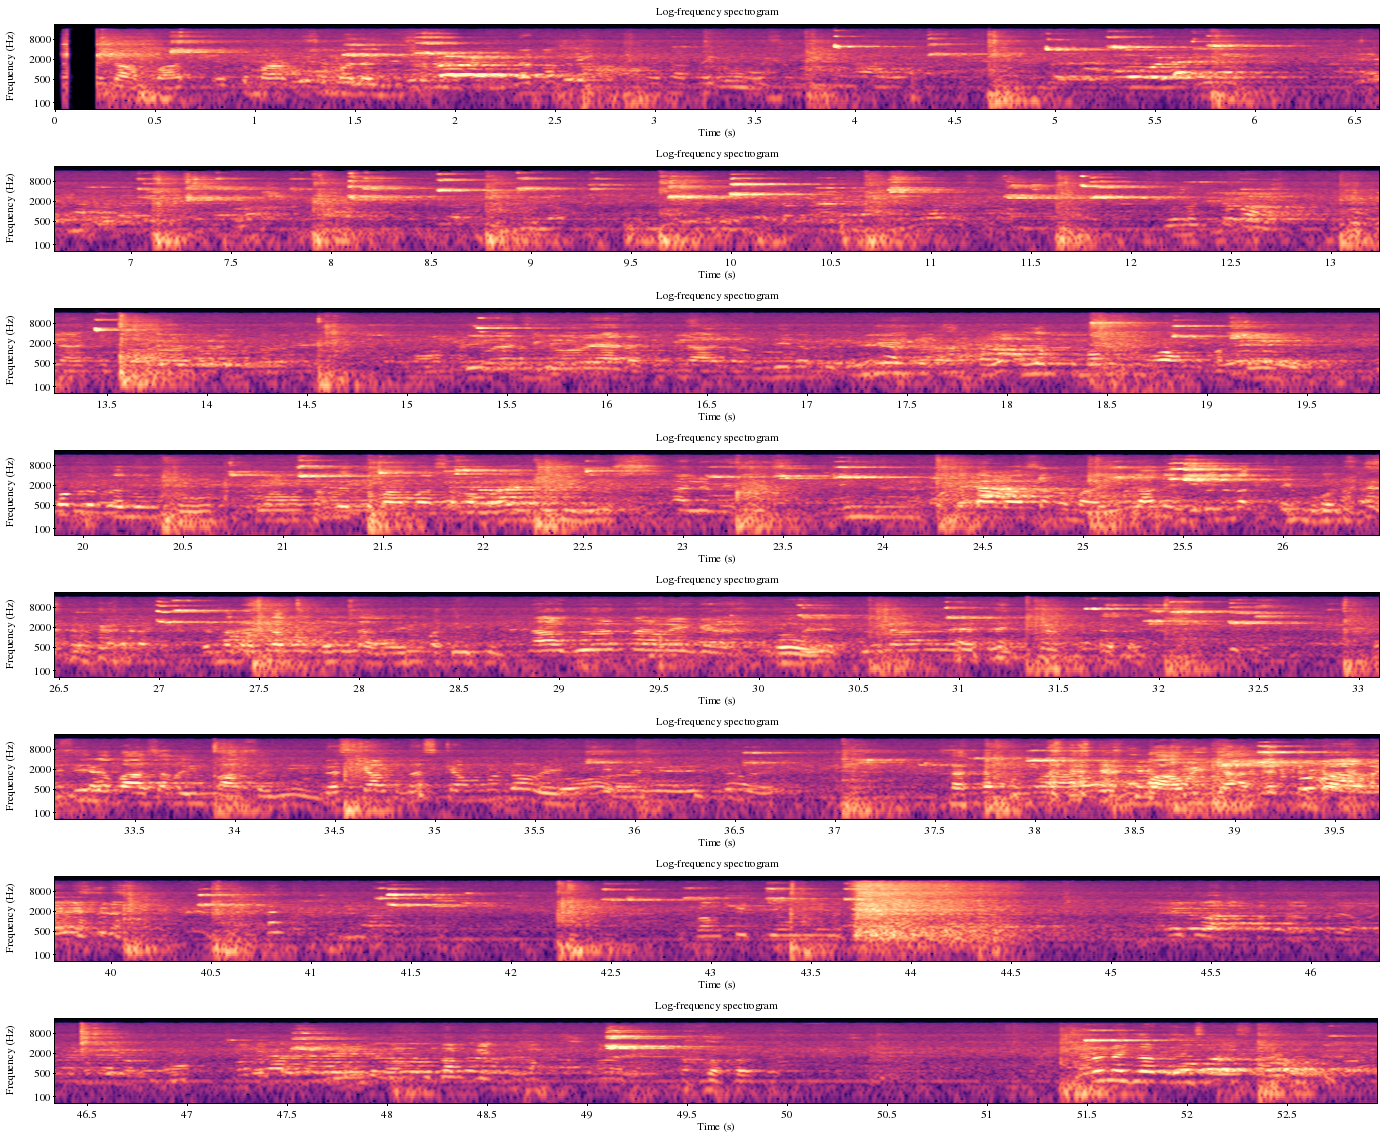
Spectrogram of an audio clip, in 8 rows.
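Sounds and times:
sneakers squeaking on court: 0.2 - 16.0, 18.2 - 26.1, 26.9 - 28.0, 29.5 - 34.9, 35.7 - 43.8, 47.1 - 49.6, 50.3 - 52.9
voices talking: 0.2 - 52.9
basketballs bouncing on hardwood: 4.6 - 4.9, 8.8 - 9.8, 10.5 - 10.8, 42.2 - 42.5.

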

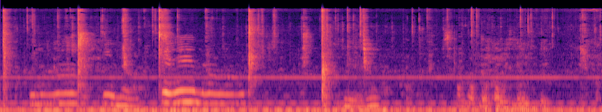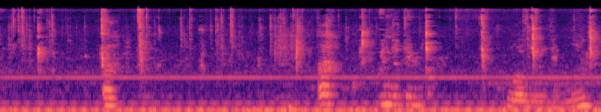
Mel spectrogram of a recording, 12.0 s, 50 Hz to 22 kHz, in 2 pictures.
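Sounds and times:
low steady hum: 0.0 - 12.0
child singing: 0.2 - 2.6.

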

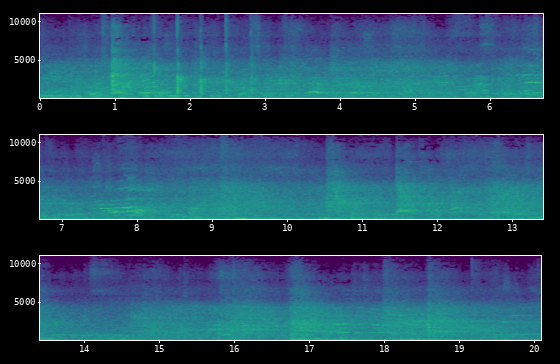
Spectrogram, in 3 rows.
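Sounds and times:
spectators' voices and calls: 0.0 - 20.0.

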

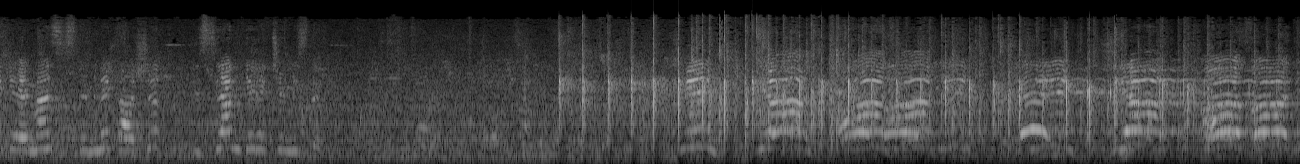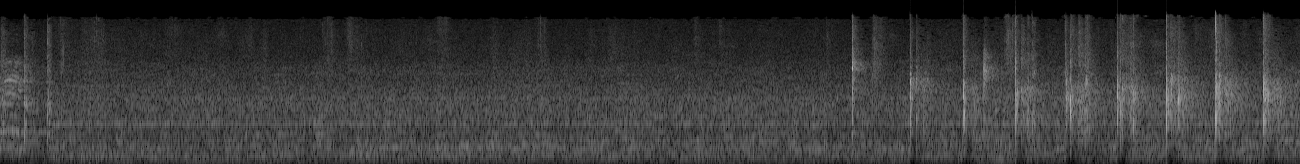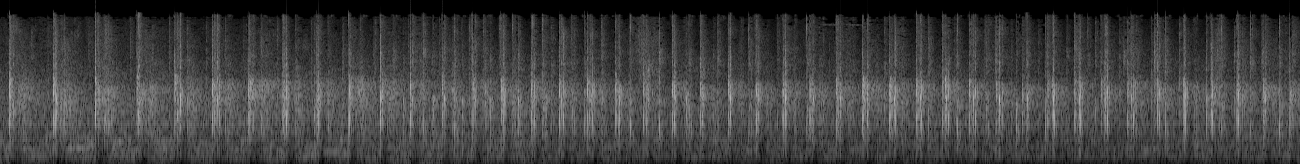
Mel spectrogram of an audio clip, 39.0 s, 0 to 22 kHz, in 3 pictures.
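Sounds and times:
voices of group: 0.0 - 39.0
group clapping in unison: 5.5 - 13.6, 21.5 - 39.0.

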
